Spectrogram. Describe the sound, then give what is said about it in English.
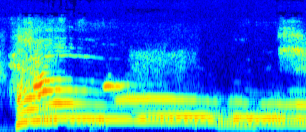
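A single long wolf howl rises quickly, then holds a steady, slightly wavering tone for about three seconds. It sounds loud, with no talking. “Howl!”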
